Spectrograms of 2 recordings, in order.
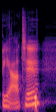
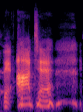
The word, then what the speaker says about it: Beate: And my name, I think, gives it away a little bit, Beate. If you say it like my mother, it'll be like you're yelling at me. It'll Yeah. be Beate.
